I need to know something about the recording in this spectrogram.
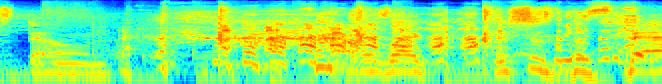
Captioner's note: all laugh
